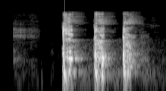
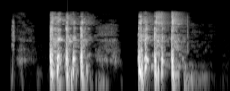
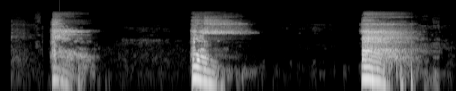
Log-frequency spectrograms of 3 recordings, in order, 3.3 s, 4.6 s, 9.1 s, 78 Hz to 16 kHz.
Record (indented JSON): {
  "three_cough_length": "3.3 s",
  "three_cough_amplitude": 27737,
  "three_cough_signal_mean_std_ratio": 0.33,
  "cough_length": "4.6 s",
  "cough_amplitude": 32768,
  "cough_signal_mean_std_ratio": 0.33,
  "exhalation_length": "9.1 s",
  "exhalation_amplitude": 17929,
  "exhalation_signal_mean_std_ratio": 0.34,
  "survey_phase": "alpha (2021-03-01 to 2021-08-12)",
  "age": "18-44",
  "gender": "Male",
  "wearing_mask": "No",
  "symptom_fatigue": true,
  "symptom_headache": true,
  "symptom_onset": "2 days",
  "smoker_status": "Never smoked",
  "respiratory_condition_asthma": false,
  "respiratory_condition_other": false,
  "recruitment_source": "Test and Trace",
  "submission_delay": "1 day",
  "covid_test_result": "Positive",
  "covid_test_method": "RT-qPCR",
  "covid_ct_value": 17.9,
  "covid_ct_gene": "ORF1ab gene",
  "covid_ct_mean": 18.4,
  "covid_viral_load": "900000 copies/ml",
  "covid_viral_load_category": "Low viral load (10K-1M copies/ml)"
}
